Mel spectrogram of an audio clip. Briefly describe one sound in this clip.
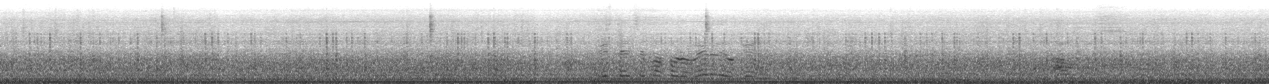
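A vehicle's engine hums steadily from inside the cab.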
